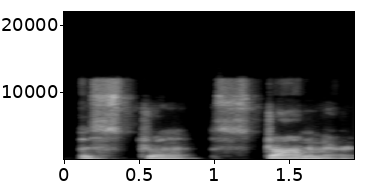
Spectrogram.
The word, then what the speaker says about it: astronomer: We have a longer word here, astronomer. We're going to see division of syllables next week. And you can see here that the first syllable is just the schwa, and that the stress goes in the second syllable, which would be astronomer.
